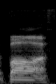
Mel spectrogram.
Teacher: The UK, like in the South part, they have longer vowels.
